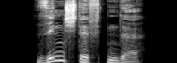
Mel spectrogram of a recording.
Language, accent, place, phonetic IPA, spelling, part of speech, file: German, Germany, Berlin, [ˈzɪnˌʃtɪftəndə], sinnstiftende, adjective, De-sinnstiftende.ogg
- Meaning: inflection of sinnstiftend: 1. strong/mixed nominative/accusative feminine singular 2. strong nominative/accusative plural 3. weak nominative all-gender singular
